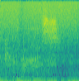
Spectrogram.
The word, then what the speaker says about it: crevasse: This is one of my biggest fears, falling into a crevasse. A crevice. It's pronounced crevasse.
